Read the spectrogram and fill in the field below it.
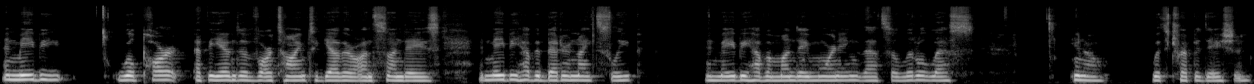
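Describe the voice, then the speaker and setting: A woman's voice: lowish voice, flat delivery, a little slow, dark tone. A woman in her sixties, a therapist co-hosting a podcast, talking in a reflective, earnest way and searching for her words. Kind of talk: casual podcast chat.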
